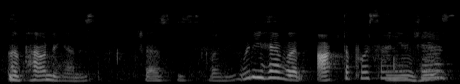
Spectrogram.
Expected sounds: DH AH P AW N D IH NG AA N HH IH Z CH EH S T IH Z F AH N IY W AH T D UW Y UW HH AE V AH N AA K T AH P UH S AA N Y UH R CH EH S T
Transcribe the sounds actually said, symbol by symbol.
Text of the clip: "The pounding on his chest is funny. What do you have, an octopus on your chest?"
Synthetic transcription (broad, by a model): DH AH P AW N D IH NG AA N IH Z CH EH S T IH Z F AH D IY W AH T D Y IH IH V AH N AA K T AH P UH S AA N Y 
